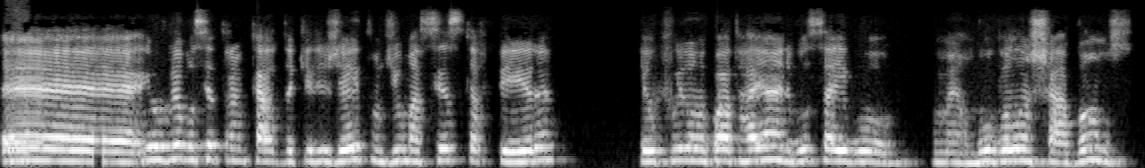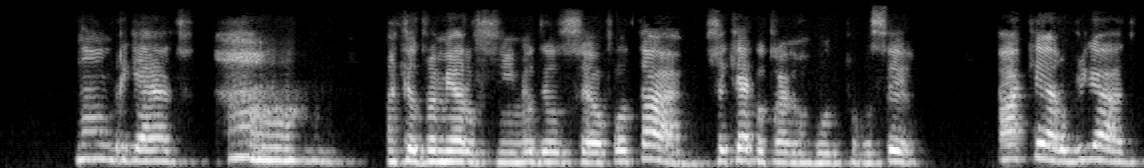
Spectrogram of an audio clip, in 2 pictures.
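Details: Adult woman speaking Portuguese; normal speech.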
